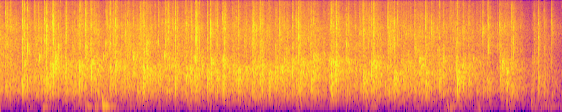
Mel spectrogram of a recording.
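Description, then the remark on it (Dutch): An audience applauds the writer Bernlef as he is introduced as a guest, a dense wash of many hands clapping at an even loudness throughout, with no voices standing out. “Help me herinneren, dames en heren, een applaus voor Bernlef.”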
